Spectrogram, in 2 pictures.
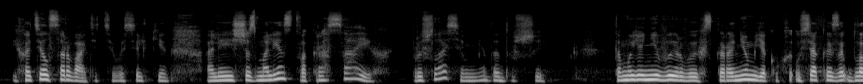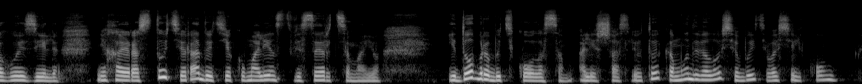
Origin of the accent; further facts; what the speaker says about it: Belarus; в школе, когда я училась, мы учили, изучали белорусский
